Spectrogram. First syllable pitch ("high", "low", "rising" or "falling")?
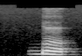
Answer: falling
